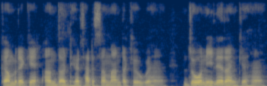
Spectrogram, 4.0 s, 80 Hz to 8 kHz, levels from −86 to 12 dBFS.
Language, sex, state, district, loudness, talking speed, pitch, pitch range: Hindi, male, Jharkhand, Garhwa, -18 LUFS, 210 wpm, 120 Hz, 115-140 Hz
